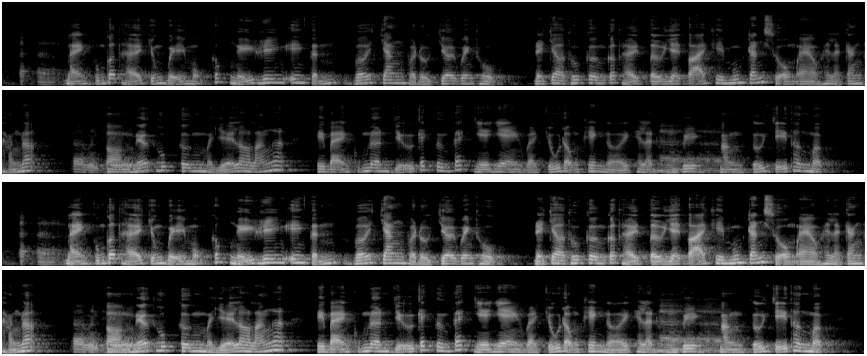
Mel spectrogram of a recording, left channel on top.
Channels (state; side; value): quieter; left; 8.2 dB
